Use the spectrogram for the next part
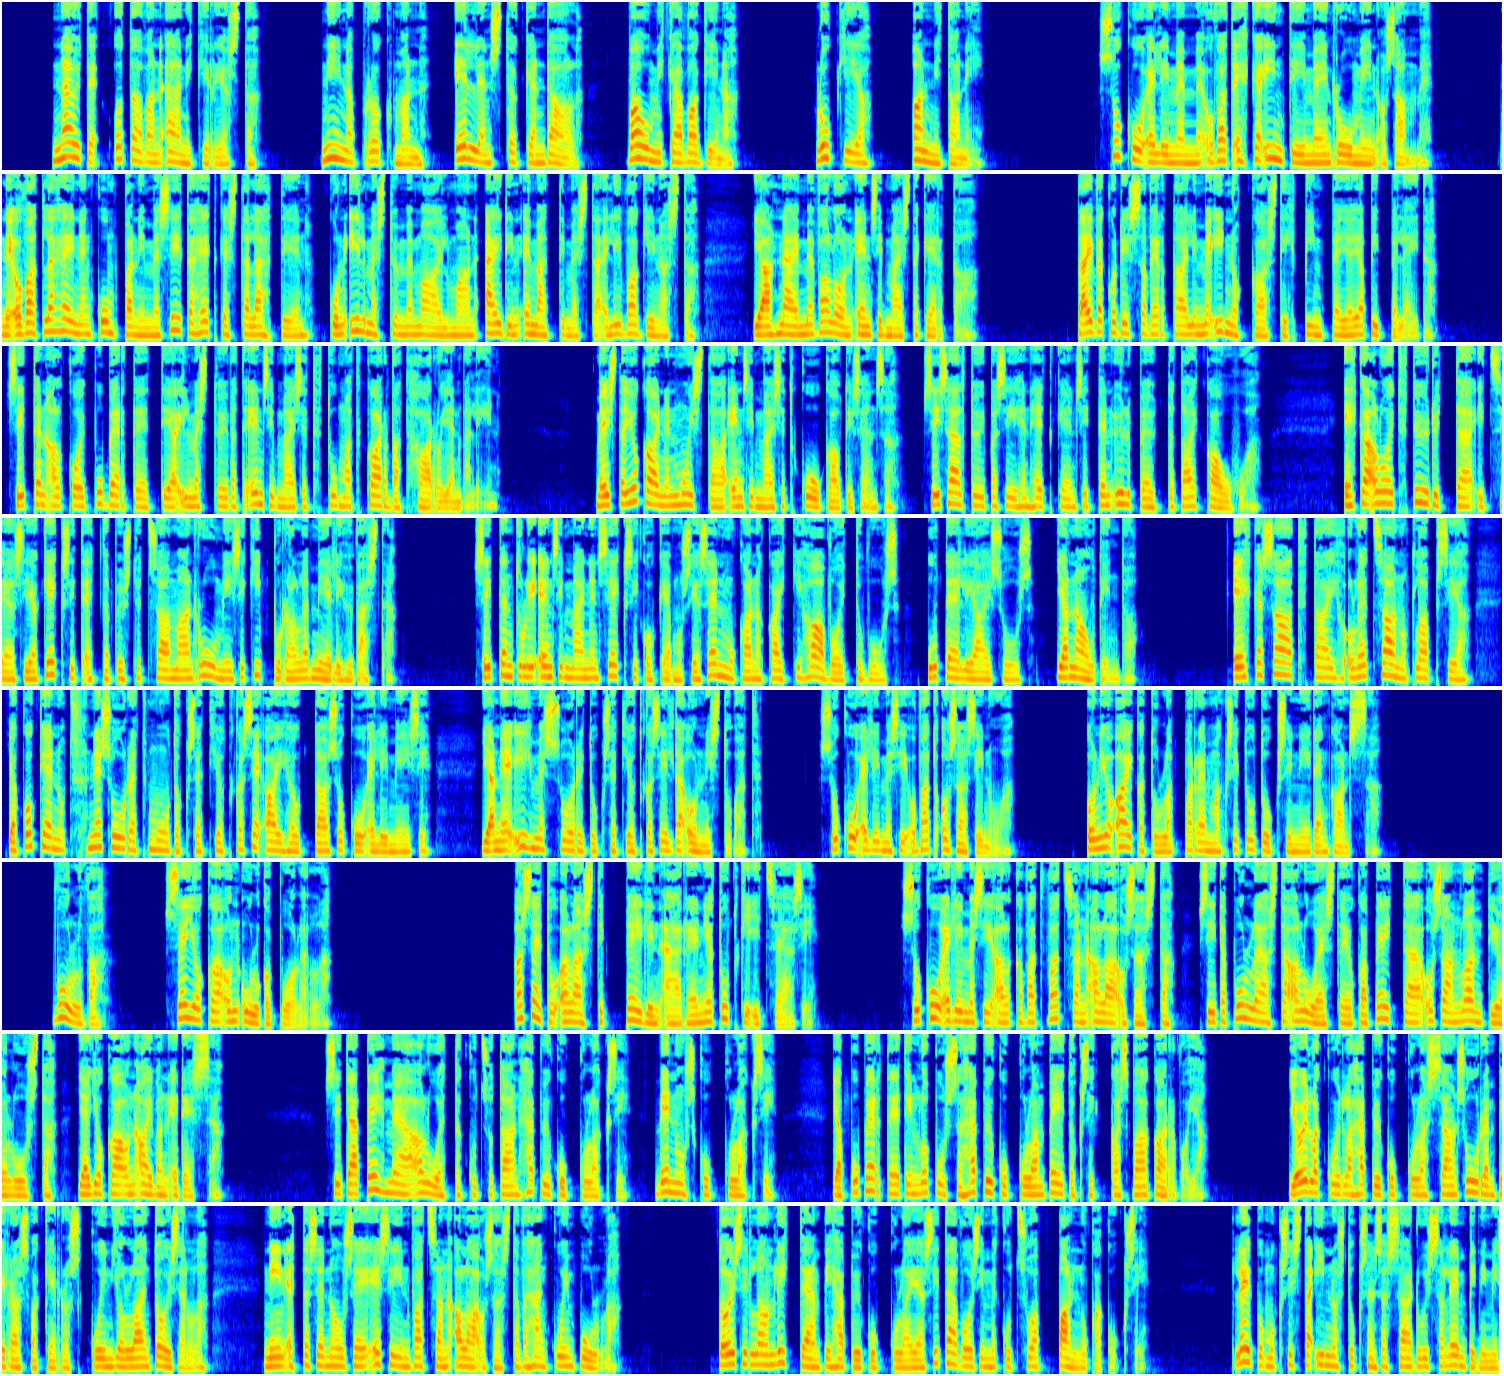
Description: Vau, mikä vagina! – Ljudbok – Laddas ner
